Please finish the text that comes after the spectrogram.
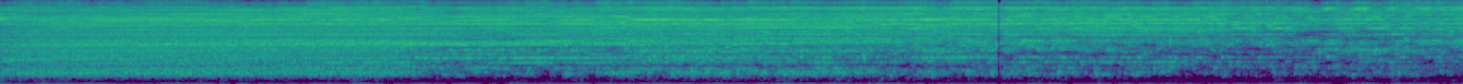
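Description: A hair dryer blows steadily and loud for the whole stretch, drying chalk paste on a decorated fall sign, its airflow roar holding constant with slight shifts in pitch and no talking.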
